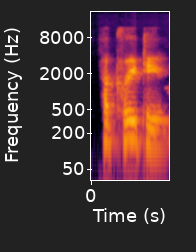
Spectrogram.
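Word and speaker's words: prakṛti: Prakriti. Well, a Pra- R with a dot under it. You pronounce it Re.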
